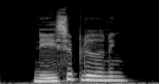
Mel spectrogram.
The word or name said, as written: næseblødning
